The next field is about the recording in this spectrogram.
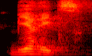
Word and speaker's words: Biarritz: I've been to Biarritz. Is that how you pronounce it? – Biarritz in French we say, Yeah, that.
